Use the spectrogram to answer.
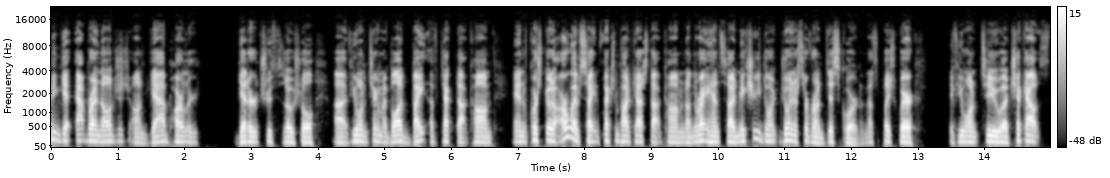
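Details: Adult male speaker; Ordinary speech.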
